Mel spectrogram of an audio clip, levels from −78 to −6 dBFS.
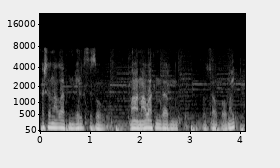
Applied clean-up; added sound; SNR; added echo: none; none; none; none.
